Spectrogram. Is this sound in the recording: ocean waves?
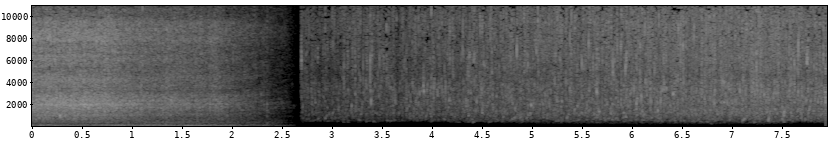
yes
